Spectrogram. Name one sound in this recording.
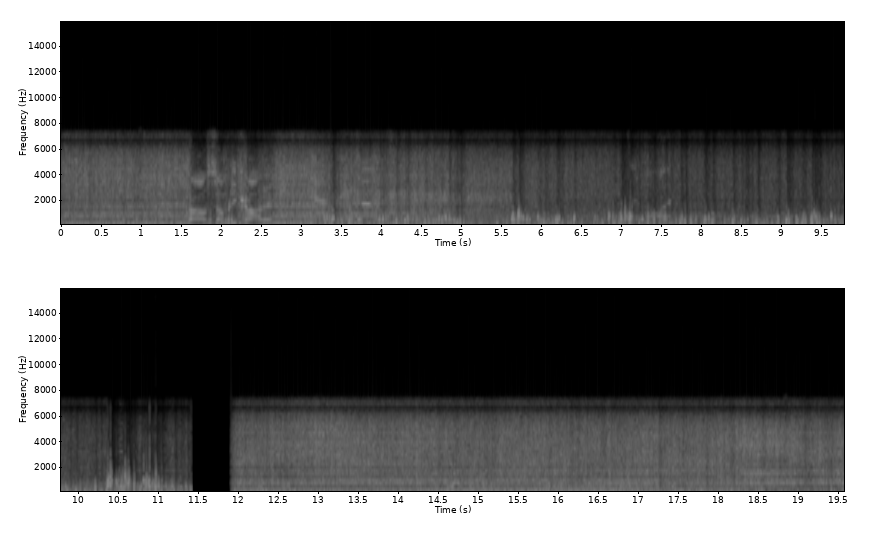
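Ocean waves crash and roar steadily onto a shore.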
